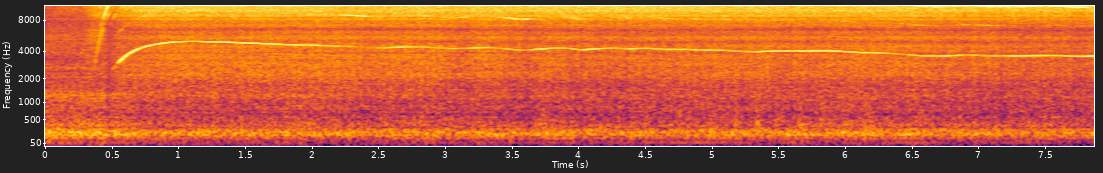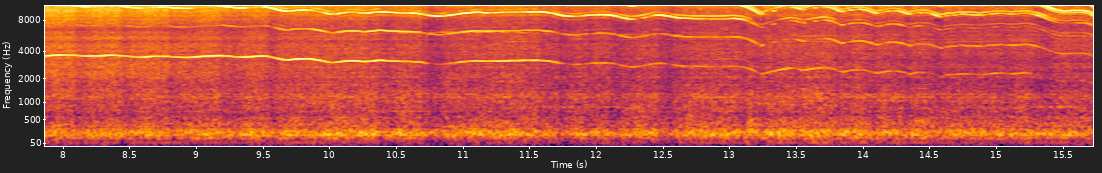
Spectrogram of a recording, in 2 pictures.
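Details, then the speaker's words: Steady high-pitched whine of a high-speed dental handpiece, pitch dipping under load, opening the embrasures of a provisional crown and trimming close to the visible finish line without nicking it. "I'm going to open up the gindel EMB brazers here a little bit and you look if you look this very carefully I can see my finish line that I produced here so I'm going to try to uh get my burst close to that without uh micking it"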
